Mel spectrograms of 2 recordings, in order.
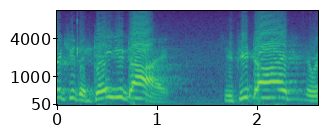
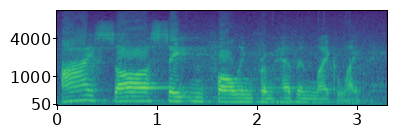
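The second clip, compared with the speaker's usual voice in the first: softer, lower, understated; Jesus speaking gently; 8 semitones lower, 5 dB quieter than usual. Retold or imitated. Jesus answering a returning disciple, softer and lower. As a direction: say it quietly, as if Jesus were telling you personally. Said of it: "wouldn't you love to hear Jesus say that?".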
